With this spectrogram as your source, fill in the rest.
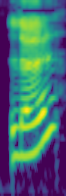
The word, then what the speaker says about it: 를: Okay, on its own, if I were to pronounce leul by itself, just on its own, it's leul, leul, right?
